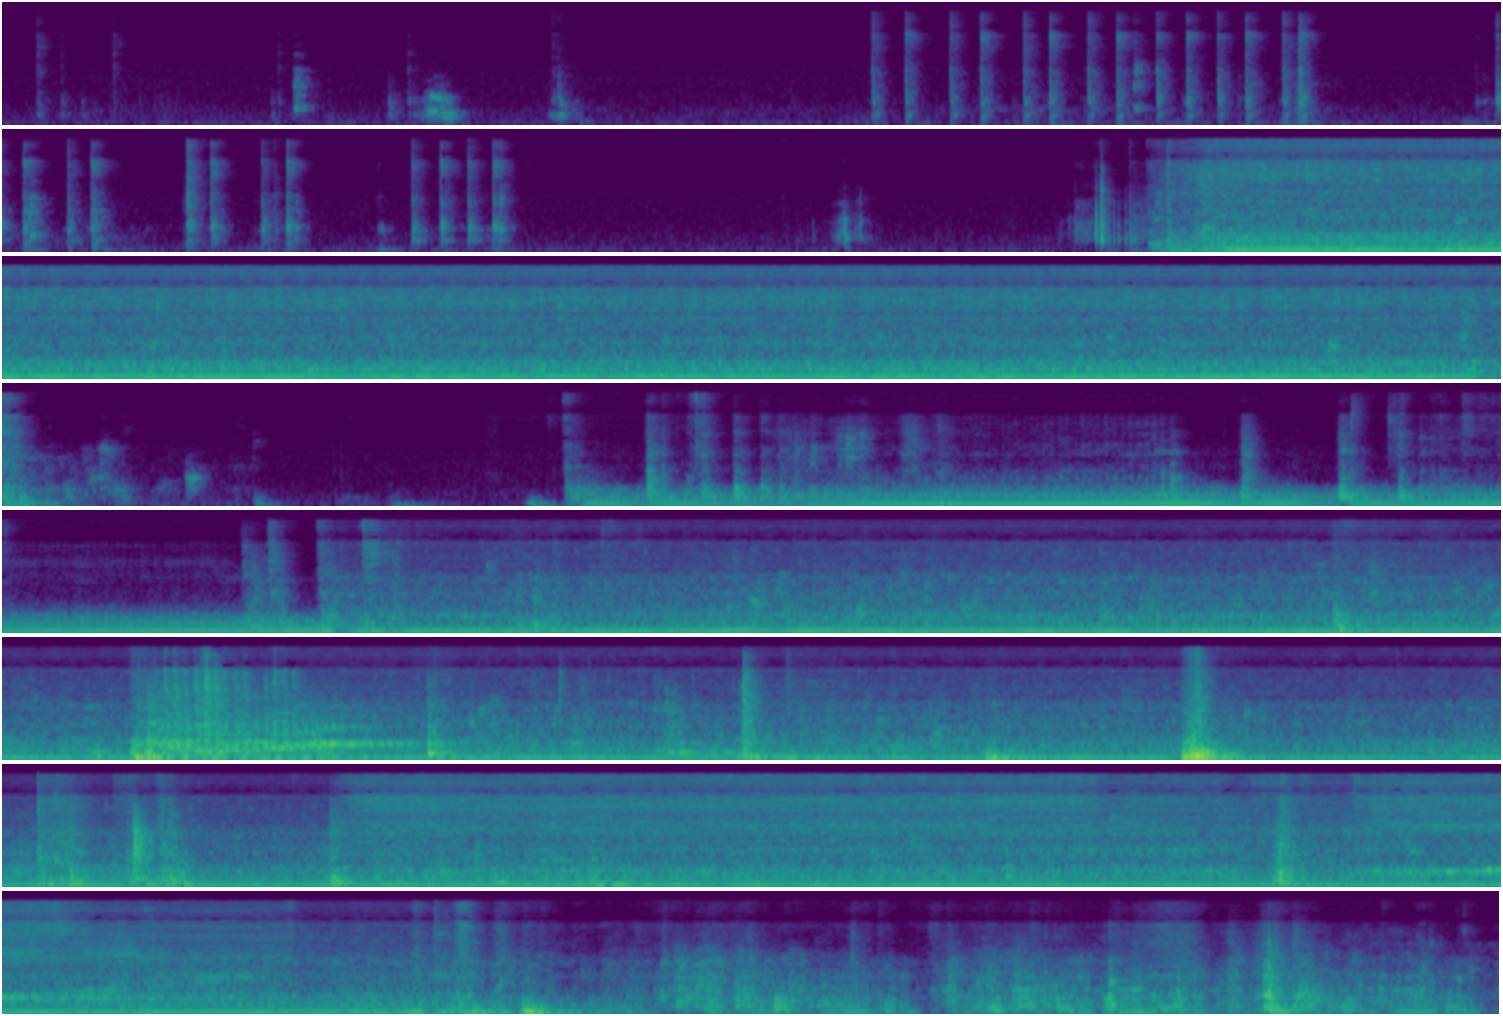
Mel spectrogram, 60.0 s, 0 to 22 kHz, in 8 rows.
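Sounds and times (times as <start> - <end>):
water rushing into machine: 13.3 - 22.7, 44.8 - 54.7.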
